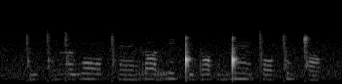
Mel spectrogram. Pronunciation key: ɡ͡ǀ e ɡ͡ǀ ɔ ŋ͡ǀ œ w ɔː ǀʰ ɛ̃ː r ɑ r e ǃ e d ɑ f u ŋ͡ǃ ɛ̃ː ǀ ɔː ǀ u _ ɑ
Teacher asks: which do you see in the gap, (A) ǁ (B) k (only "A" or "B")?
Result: A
